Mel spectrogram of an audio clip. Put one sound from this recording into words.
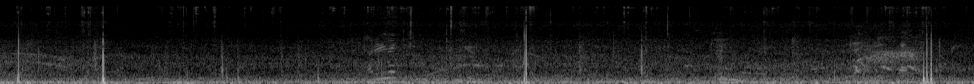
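Footsteps thud on dry dirt as a woman runs.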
